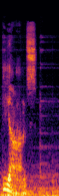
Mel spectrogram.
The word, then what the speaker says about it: Aeon: Well, I call them Aeons. I think it's actually pronounced Eons. That's how the word Eon is actually spelled.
